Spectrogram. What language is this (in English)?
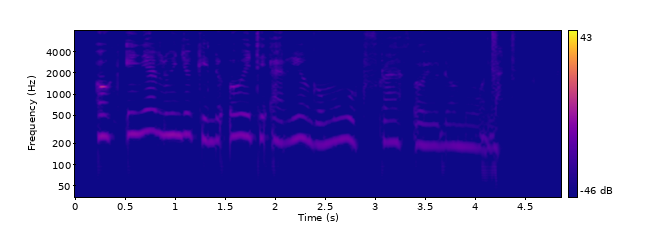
Luo (Kenya and Tanzania)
